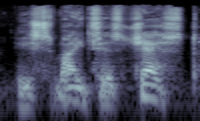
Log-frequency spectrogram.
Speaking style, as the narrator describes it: whispered Stubb

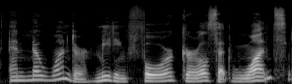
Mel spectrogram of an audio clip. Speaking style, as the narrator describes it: laughed Molly

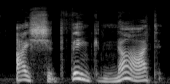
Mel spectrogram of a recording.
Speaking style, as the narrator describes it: exclaimed Diana indignantly

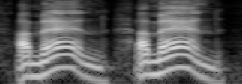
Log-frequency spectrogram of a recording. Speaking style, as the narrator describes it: cried she

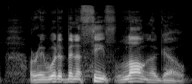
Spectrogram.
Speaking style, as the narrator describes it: muttered the man

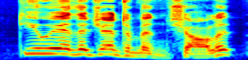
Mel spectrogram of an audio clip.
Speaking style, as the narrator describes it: thundered Mr

